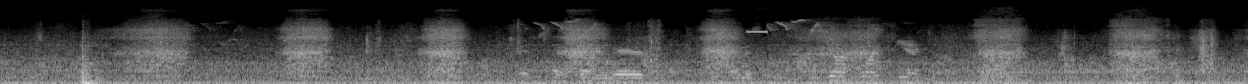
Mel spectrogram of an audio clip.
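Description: Concrete is scraped and raked with rhythmic rasping strokes.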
